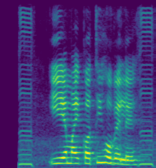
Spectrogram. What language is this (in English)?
Magahi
